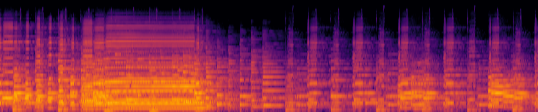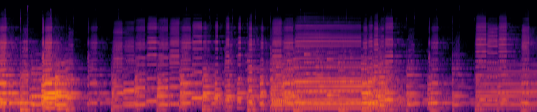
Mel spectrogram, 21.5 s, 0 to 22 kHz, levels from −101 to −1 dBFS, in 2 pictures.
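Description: Between 11.93 and 12.28 s the level drops by roughly 15 dB with zipper noise: the gain moves in coarse, unsmoothed steps, around a hundred per second, each adding a faint click. A waveform shows a staircase envelope, and a spectrogram shows evenly spaced thin vertical lines.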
